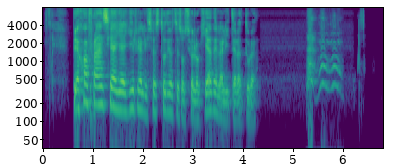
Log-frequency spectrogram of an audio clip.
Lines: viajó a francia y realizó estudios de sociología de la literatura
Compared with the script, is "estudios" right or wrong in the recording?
right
